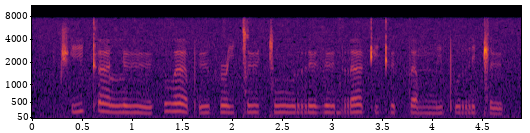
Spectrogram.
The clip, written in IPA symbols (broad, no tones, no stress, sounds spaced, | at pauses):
t͡ʃʼ i kʼ əː lː ɨː | β əː pʼ ɨː pʰ ɹ i ǀ ɨː ǀ uː r ɨ z ɨː d r əː kʼ i kʰ ɨ tː əː mː i pʼ u r i ǁ ɨ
